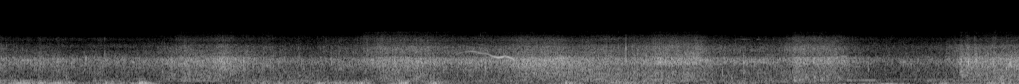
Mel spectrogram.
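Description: Wind blows in gusts across the microphone outdoors.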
